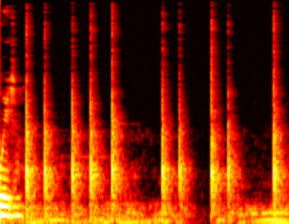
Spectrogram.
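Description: A pen tip tapping and clicking on the screen of an interactive whiteboard while words are written by hand: about ten short, sharp taps roughly a third of a second apart, with a brief pause near three seconds.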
